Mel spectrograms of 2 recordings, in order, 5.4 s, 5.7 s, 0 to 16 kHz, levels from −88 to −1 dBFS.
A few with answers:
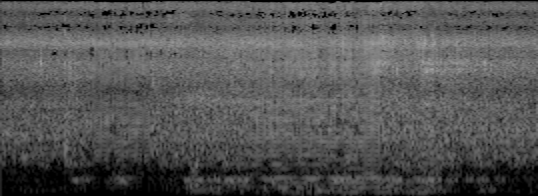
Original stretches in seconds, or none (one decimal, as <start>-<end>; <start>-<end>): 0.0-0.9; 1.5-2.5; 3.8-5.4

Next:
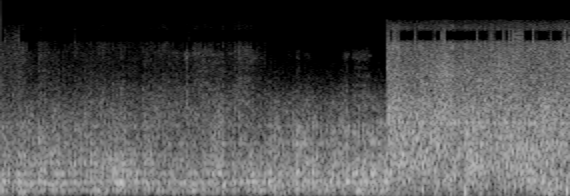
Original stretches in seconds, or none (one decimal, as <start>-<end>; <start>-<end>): 0.0-1.3; 2.0-2.9; 4.4-5.7

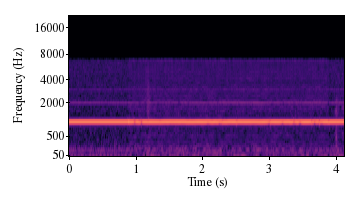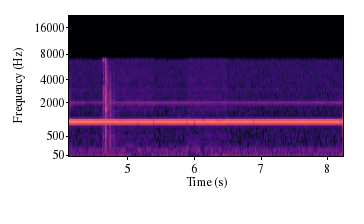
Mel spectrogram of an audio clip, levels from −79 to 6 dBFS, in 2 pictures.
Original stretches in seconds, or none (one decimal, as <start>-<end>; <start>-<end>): 0.0-0.9; 3.9-4.8; 5.4-5.9; 6.5-8.2

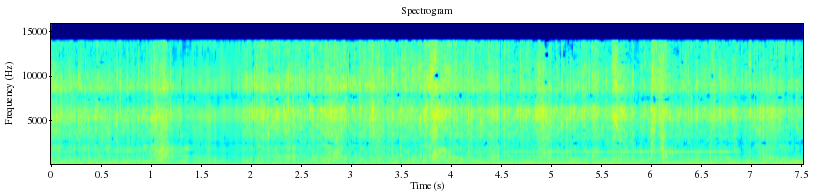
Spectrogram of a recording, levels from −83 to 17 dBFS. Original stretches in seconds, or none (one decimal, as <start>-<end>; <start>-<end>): 0.0-1.2; 1.9-7.5

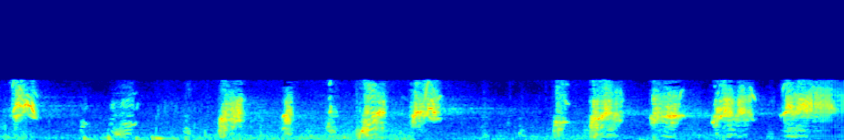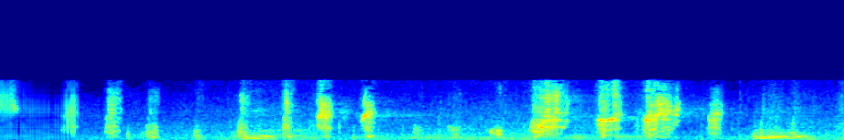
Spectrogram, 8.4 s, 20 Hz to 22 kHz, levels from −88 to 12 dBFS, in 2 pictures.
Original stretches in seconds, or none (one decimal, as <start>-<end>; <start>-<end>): 0.0-4.1; 4.6-8.4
